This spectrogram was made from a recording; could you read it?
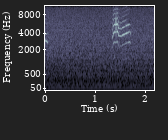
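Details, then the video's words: An American goldfinch at a feeder, calling for attention, gives a single high, sweet call, rising then dipping, lasting under half a second against a quiet hiss. "American Goldfinch Song"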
